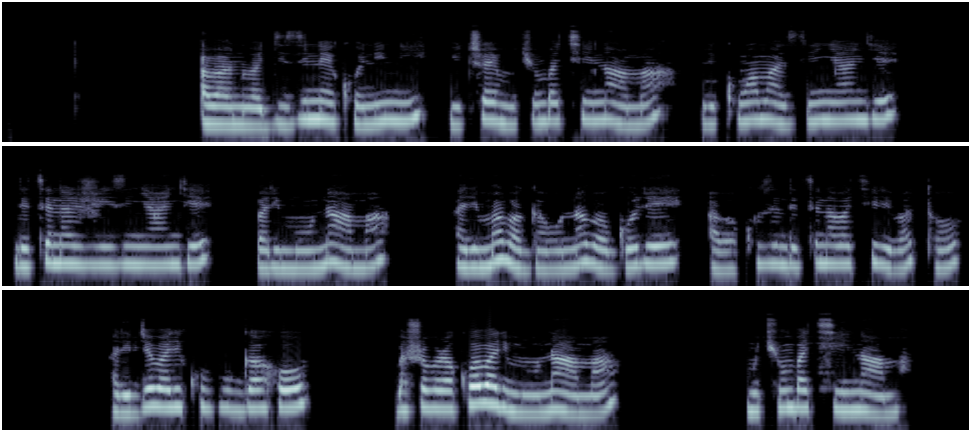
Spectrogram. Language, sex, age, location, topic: Kinyarwanda, female, 18-24, Kigali, government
